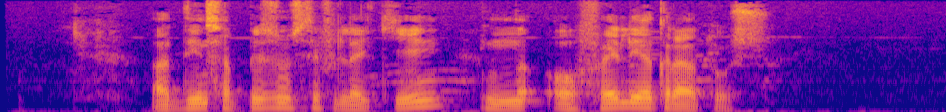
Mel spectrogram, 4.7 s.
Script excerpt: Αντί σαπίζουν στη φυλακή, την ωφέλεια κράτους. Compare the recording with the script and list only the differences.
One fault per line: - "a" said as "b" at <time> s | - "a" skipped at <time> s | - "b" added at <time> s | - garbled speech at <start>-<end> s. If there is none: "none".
none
